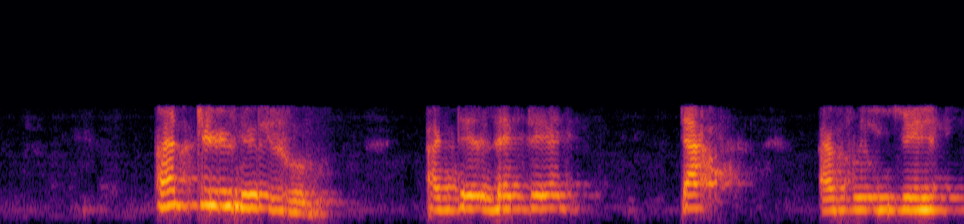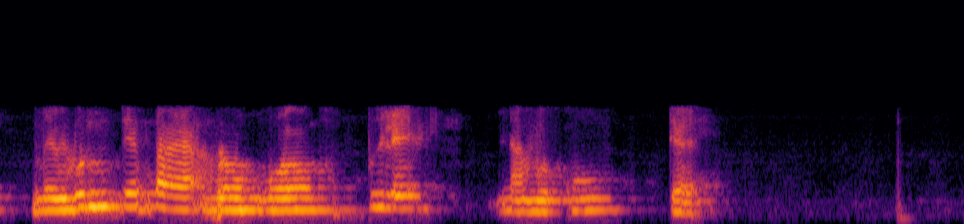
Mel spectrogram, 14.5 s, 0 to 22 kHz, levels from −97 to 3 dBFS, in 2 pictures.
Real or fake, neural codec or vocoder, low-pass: fake; codec, 24 kHz, 1.5 kbps, HILCodec; 3.6 kHz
